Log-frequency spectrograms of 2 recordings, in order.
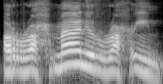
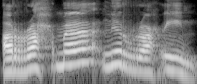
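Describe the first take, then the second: The two takes are said the same way.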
